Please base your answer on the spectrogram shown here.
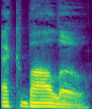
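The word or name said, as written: ἐκβαλλω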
